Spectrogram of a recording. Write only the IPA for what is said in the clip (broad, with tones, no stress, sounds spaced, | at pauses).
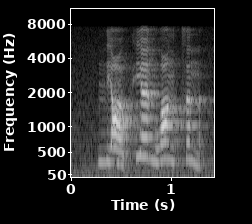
n̪ j ɑ˨˩ ʊ̯ pʰ j ɛ˥˧ n w ɑ˥˧ ŋ t͡s ə˥˩ n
